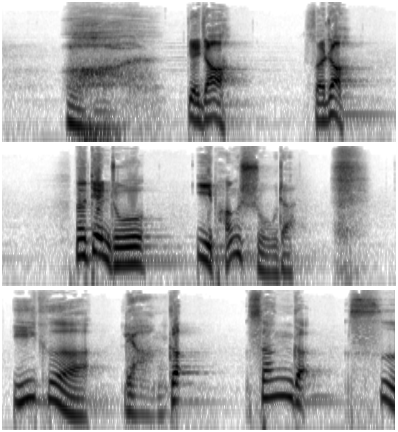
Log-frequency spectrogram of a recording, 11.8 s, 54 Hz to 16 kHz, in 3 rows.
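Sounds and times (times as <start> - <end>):
drunken man yawning: 0.6 - 1.6
speech: 1.8 - 2.4, 3.0 - 3.6, 4.7 - 11.8.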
